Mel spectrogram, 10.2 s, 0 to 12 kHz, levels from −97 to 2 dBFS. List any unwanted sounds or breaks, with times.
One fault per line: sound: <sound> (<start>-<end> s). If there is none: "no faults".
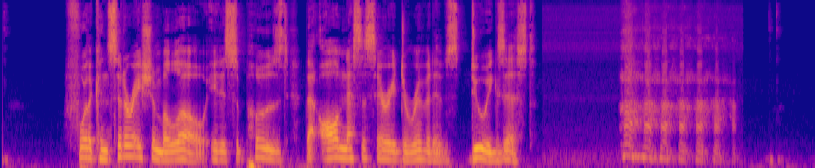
sound: laugh (7.7-9.3 s)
